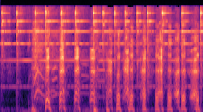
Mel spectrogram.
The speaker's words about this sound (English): could I have a bell? Could you give me one, please?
